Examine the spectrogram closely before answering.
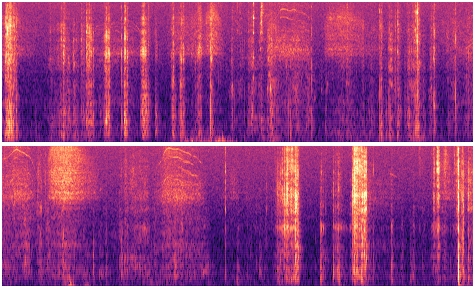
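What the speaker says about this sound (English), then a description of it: "Cut the hole here for the door catch, and cut out here for the latch" Holes are cut into a faux leather-wrapped Land Rover Defender door card, giving quick snips, scratchy scrapes and rustling handling noises in irregular close bursts with short quiet gaps.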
